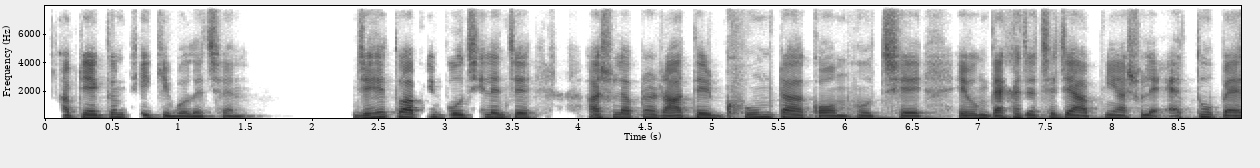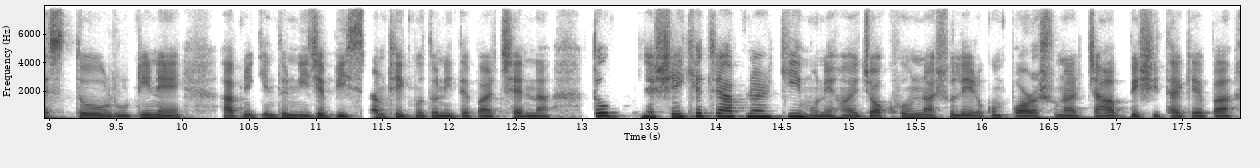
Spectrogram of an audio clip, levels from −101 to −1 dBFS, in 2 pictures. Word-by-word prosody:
আপনি 150 - -2
একদম 160 +3 -2
ঠিকই 145 +7 -2
বলেছেন। 215 +1 -2 0.9
যেহেতু 170 +5 +1
আপনি 165 +2 -10
বলছিলেন 155 +1 0
যে 160 - +4 0.6
আসলে 160 +2 -1
আপনার 155 0 -3
রাতের 130 +4 +3 0.2
ঘুমটা 165 0 +1 0.2
কম 125 -1 +3
হচ্ছে। 125 0 0 0.4
এবং 135 +1 +1
দেখা 125 +4 +2
যাচ্ছে 145 +1 -1
যে 150 - +4
আপনি 125 +5 -7
আসলে 140 +3 -1 0.2
এতো 155 +7 -3
ব্যস্ত 125 0 0 0.3
রুটিনে 140 +2 +1 0.4
আপনি 145 +3 -1
কিন্তু 145 0 -2
নিজে 130 +2 +2
বিশ্রাম 120 +7 0
ঠিকমতো 120 -1 -2
নিতে 115 - -2
পারছেন 115 +1 -1
না। 115 - -1 0.3
তো 235 - +6 0.3
নে 185 - +6
সেইক্ষেত্রে 210 +3 +4
আপনার 205 0 +5
কি 215 - +4
মনে 120 0 0
হয় 125 -2 -1
যখন 135 +3 -2 0.2
আসলে 140 +1 -4
এরকম 130 +2 -4
পড়াশুনার 125 0 0
চাপ 125 +3 +1
বেশি 130 +1 -1
থাকে 120 0 -1
বা 125 - +4
140 Hz, 155 wpm, -25 LUFS, 125-160 Hz, 0.9 s, তো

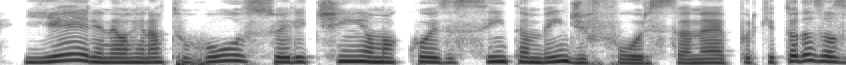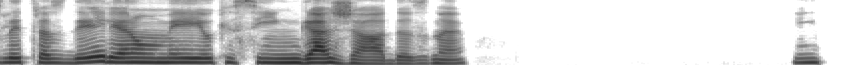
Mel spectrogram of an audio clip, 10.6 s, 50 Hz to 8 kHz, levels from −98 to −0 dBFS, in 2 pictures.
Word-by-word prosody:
e 195 +3 0
ele, 255 -4 +2
né, 195 0 +1
o - - +2
Renato 195 +1 -1
Russo 235 -1 -2
ele 205 0 +1
tinha 235 +1 +2
uma 200 -2 +3
coisa 200 -2 -2
assim, 220 +4 -1
também 210 +1 +2
de 170 -8 0
força, 155 +2 -4
né, 175 +1 -1
porque 195 +3 -8
todas 245 +1 +1
as 220 -4 +2
letras 190 -2 -2
dele 205 +6 +2
eram 195 -1 +3
meio 190 0 +1
que 195 - -11
assim, 185 +2 -5
engajadas, 160 -6 +1
né. 155 0 -5 2.1
En 190 +1 -6
195 Hz, 155 wpm, -23 LUFS, 175-215 Hz, 2.1 s, uma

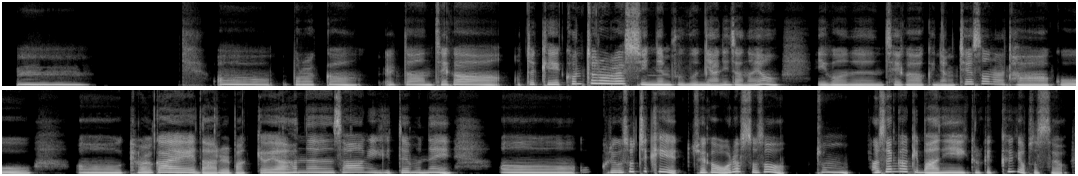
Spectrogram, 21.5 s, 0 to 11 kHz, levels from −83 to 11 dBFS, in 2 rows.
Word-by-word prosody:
음. 220 -2 -1 1.3
어 225 -2 -1 0.2
뭐랄까 210 -2 -2 0.3
일단 205 -1 -2
제가 205 -2 0
어떻게 235 0 -2
컨트롤할 345 - +2
수 255 - +3
있는 205 -2 +7
부분이 185 -2 +3
아니잖아요, 190 +4 +2 0.4
이거는 180 -1 +1
제가 180 -2 -1
그냥 170 -1 -3
최선을 295 -1 -3
다하고 180 -1 0 0.4
어 205 -1 +2
결과에 230 +1 +3
나를 180 0 +1
맡겨야 210 +4 0
하는 250 -1 -2
상황이기 270 -4 -2
때문에. 230 -4 0 0.5
어 215 -2 +1 0.2
그리고 265 0 -2
솔직히 355 - 0
제가 230 0 +1
어렸어서 320 -4 +1 0.3
좀 275 -8 -3 0.2
별 240 - +2
생각이 345 -2 +1
많이 200 0 +4
그렇게 200 -1 -3
크게 315 - -4
없었어요. 180 -4 -3
210 Hz, 245 characters per minute, -18 LUFS, 195-245 Hz, 1.3 s, 있는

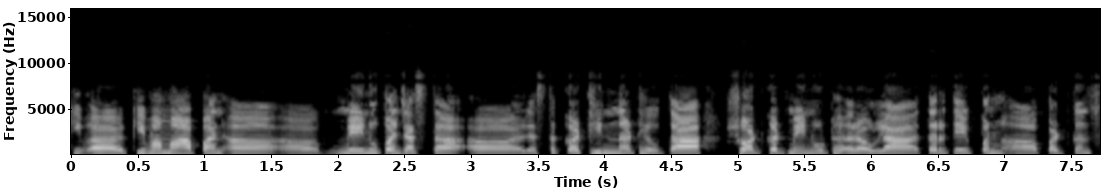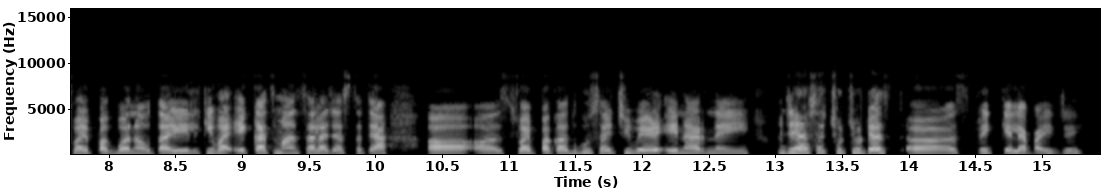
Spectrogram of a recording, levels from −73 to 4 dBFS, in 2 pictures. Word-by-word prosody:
की 275 - -5
अ, 260 0 +4
किंवा 310 0 +2
मग 305 0 +2
आपण 285 +2 +4
अ, 260 - -2
अ, 240 -2 -1 0.2
मेनू 280 +2 +4
पण 315 -1 +5
जास्त 275 0 0
अ, 240 -4 +1
जास्त 245 +5 -6
कठीण 285 +1 0
न 285 - +3
ठेवता, 265 -3 +3 0.4
शॉर्टकट 300 -2 +1
मेनू 270 -2 -1
ठरवला 240 -4 +3 0.2
तर 295 - +3
ते 280 0 +2
पण 305 -1 -3
अ, 240 -1 -2
पटकन 270 +2 -4
स्वयंपाक 255 -2 -1
बनवता 245 0 0
येईल. 245 +1 +1
किंवा 295 0 +2
एकाच 290 - +1
माणसाला 270 0 0
जास्त 255 +2 -8
त्या 265 +1 +2 0.3
अ, 220 - +1
अ, 225 +1 -1
स्वयंपाकात 270 0 -2
घुसायची 270 +1 -5
वेळ 260 +1 +3
येणार 245 0 0
नाही. 240 +1 -3 0.2
म्हणजे 330 +5 +1
अशा 345 +3 0
छोट-छोट्या 350 -2 0 0.3
अ, 220 -1 -2 0.2
ट्रिक 280 0 -5
केल्या 230 -5 +1
पाहिजे. 175 +1 -7
265 Hz, 175 wpm, -23 LUFS, 245-285 Hz, 0.4 s, पण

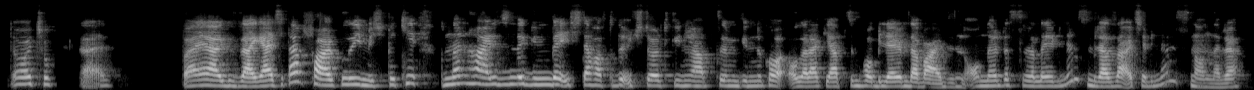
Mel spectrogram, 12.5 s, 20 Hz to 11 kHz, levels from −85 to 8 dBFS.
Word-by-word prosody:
O! 245 +1 0
Çok 235 -2 -7
güzel. - - -8 0.7
Bayağı 195 +1 +5
güzel. 170 -3 +4
Gerçekten 195 - +4
farklıymış. 210 - +3
Peki, 260 +5 -4 0.2
"Bunların 255 +5 -1
haricinde 245 -1 +2
günde, 225 0 +1
işte, 215 +3 -4
haftada 200 -1 -3
3-4 190 -1 -2
gün 190 -1 -8
yaptığım 180 +1 -4
günlük 180 0 -8
o - - +3
olarak 165 -1 +1
yaptığım 165 +2 -1
hobilerim 170 -1 +1
de 160 -1 +3
var." 140 -1 +3
dedin. 150 +1 -12
Onları 185 +2 -4
da 205 - -4
sıralayabilir 175 -1 -4
misin? 415 - -7
Biraz 160 0 +2
daha 170 - +3
açabilir 180 - -5
misin 340 - -13
onları? 140 0 -5
190 Hz, 160 wpm, -24 LUFS, 175-225 Hz, 0.7 s, Bayağı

